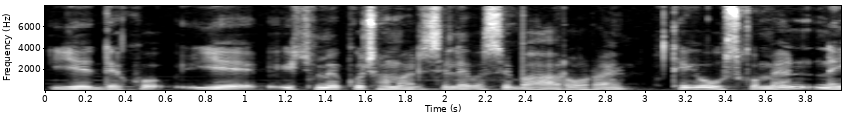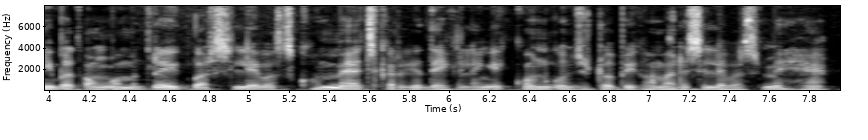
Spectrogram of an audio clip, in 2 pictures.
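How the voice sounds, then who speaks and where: Casting: male tutor, soft-edged mid-range voice, explaining point by point with English terms and regular check-in tags. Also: medium pitch. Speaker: exam-prep physics teacher. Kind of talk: informal lecture going through a syllabus.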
